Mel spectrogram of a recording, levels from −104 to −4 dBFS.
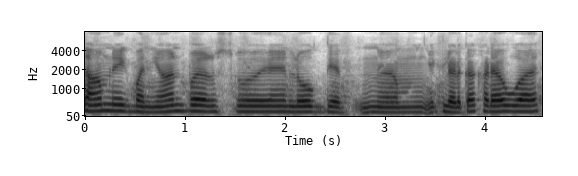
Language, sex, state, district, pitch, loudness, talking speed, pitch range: Hindi, female, Uttar Pradesh, Muzaffarnagar, 195 Hz, -16 LUFS, 185 wpm, 180-205 Hz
